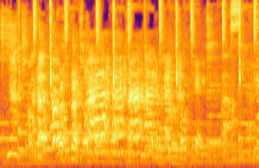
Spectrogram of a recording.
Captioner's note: laughing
